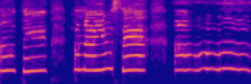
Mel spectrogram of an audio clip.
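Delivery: put-on very high, laid-on-thick baby voice, drawn-out oh. Speaker reenacting trying a baby voice on him, retelling a baby voice. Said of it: "my damn baby voice".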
